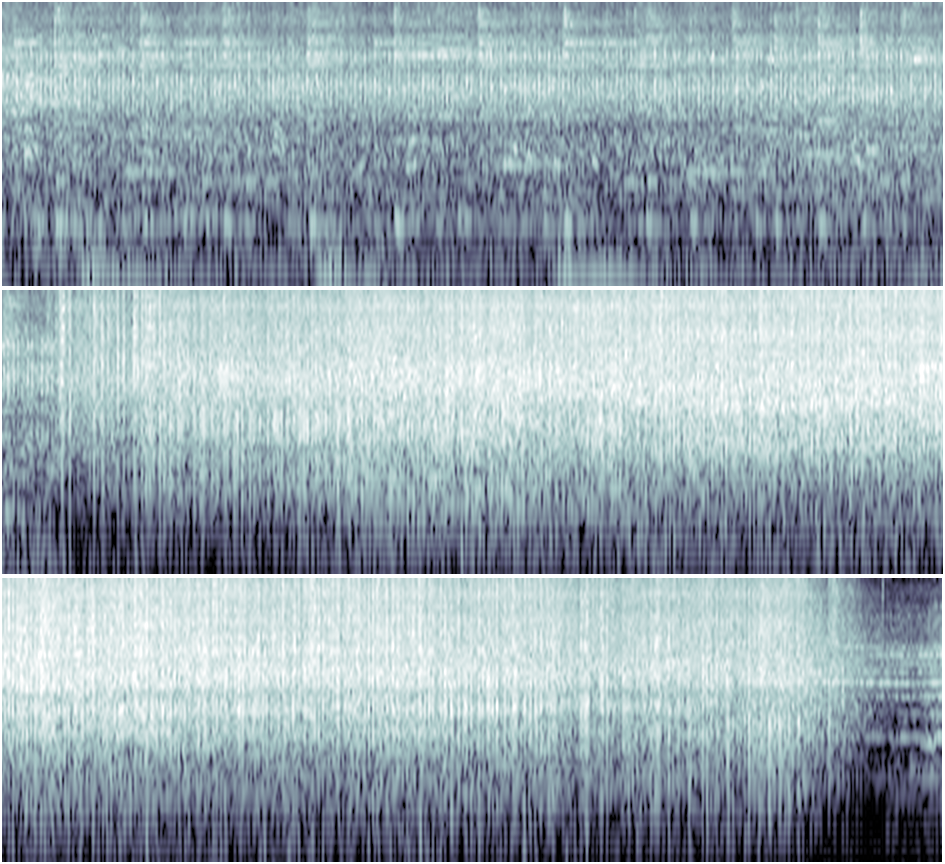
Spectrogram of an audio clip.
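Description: A long string of firecrackers set off, a dense, rapid, unbroken crackle that starts suddenly about ten seconds in and stops about a second before the end. Before it, crowd voices and some music.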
